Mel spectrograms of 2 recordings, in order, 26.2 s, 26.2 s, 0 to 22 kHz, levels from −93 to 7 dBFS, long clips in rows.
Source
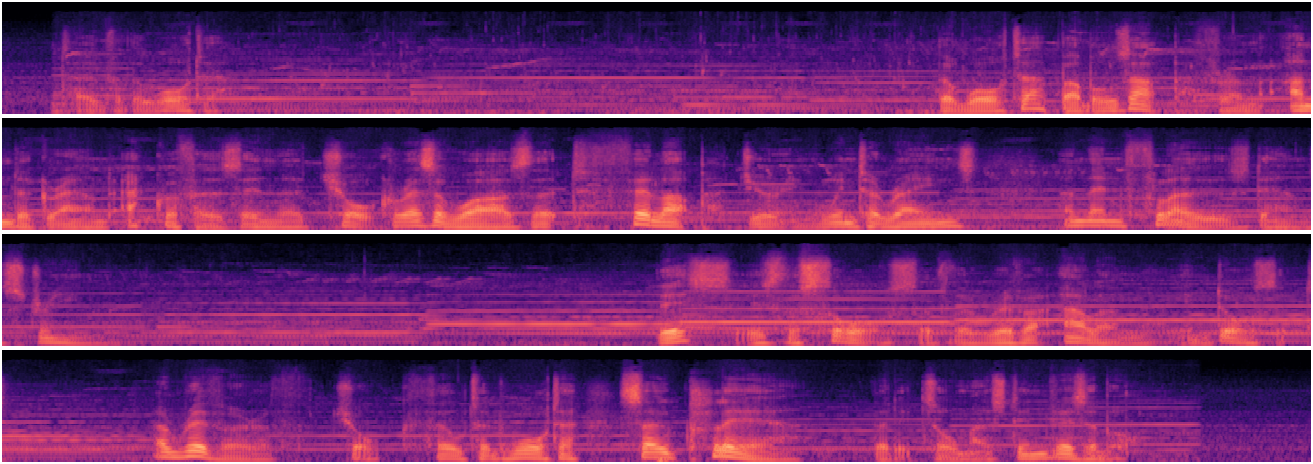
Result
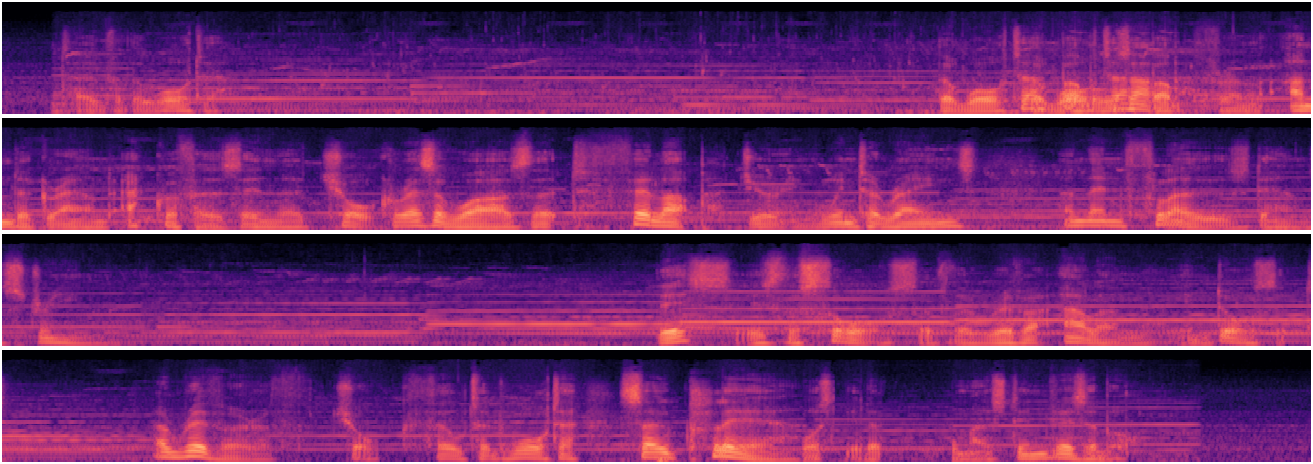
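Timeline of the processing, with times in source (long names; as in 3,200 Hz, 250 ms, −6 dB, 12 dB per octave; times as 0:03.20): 0:04.55–0:05.44: delay throw 450 ms, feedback 10%, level 0 dB
0:20.83–0:22.61: tilt shelving filter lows −3.5 dB, about 750 Hz
0:23.65–0:24.40: reverse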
